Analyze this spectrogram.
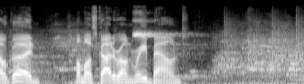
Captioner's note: referee blows whistle; crowd clapping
